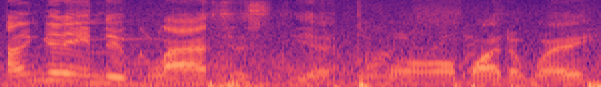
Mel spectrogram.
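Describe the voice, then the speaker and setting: A man with a notably high voice rambles and rants over his gameplay, cursing offhandedly. Loud game noise and engine and water sounds sit under his speech, picked up on a desktop mic. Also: expressive, normal speed. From Finland. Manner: ranting, swears offhandedly. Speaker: streamer. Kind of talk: casual gameplay stream commentary.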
